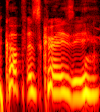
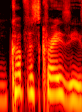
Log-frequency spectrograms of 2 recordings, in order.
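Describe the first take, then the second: First: Slower, laughing through it; laughing repeat. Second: Said in the usual way. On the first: Shown as a demonstration. Joking about her own head to the host, laughing. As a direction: chuckle while repeating it.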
